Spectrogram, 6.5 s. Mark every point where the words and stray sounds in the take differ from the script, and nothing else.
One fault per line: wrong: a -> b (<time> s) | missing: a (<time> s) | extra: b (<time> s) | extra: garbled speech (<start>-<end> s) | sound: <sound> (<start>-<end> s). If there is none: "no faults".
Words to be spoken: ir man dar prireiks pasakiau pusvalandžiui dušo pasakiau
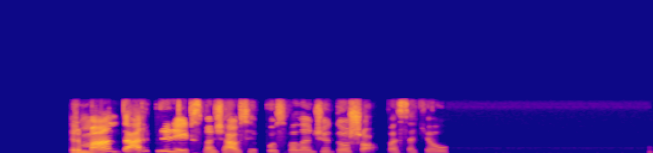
wrong: pasakiau -> mažiausiai (2.1 s)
